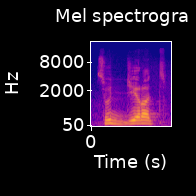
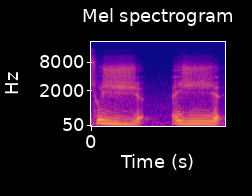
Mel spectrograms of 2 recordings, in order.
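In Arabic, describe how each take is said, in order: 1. صوت الجيم قصير. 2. صوت الجيم طويل. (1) "الجيم حرف شديد فزمنه قصير" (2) "لا تقول سج أج شايف طويل"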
